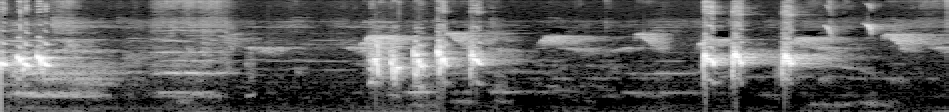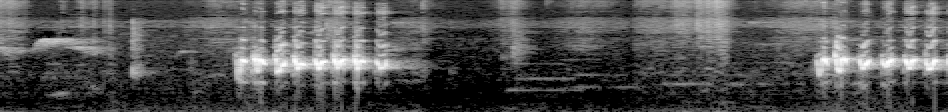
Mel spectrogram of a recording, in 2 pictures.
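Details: Yellow-vented bulbul from Java, a bird being prepared as a future singing champion, gives loud bubbly chattering bursts under a second long, repeated every two to three seconds, with softer twitters between them.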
